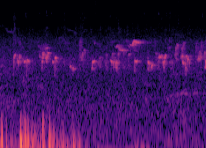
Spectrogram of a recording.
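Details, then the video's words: Yellow-vented bulbul singing in an aviary: lively chattering, bubbly phrases repeated rapidly in a busy chorus, with low thumping knocks early on. "KICAU BURUNG TRUCUK GACOR"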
